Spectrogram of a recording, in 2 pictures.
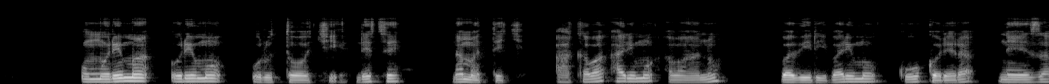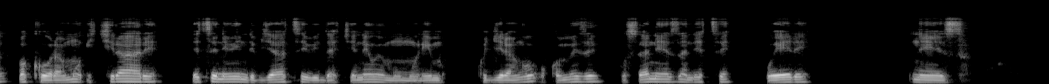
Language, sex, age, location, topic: Kinyarwanda, male, 18-24, Huye, agriculture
